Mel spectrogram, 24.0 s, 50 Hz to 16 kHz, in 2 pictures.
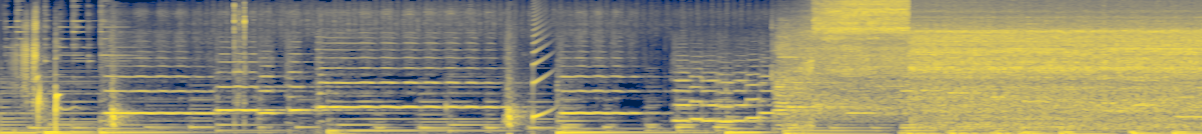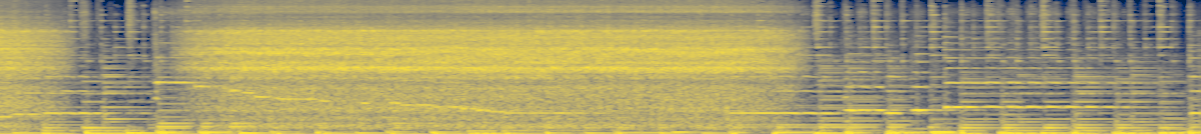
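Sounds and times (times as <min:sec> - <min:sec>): pet blower rushing air: 0:07.7 - 0:12.8, 0:13.6 - 0:20.2.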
